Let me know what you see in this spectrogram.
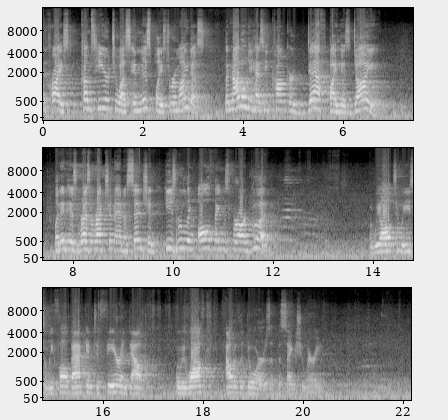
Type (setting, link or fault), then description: setting, large echoing room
